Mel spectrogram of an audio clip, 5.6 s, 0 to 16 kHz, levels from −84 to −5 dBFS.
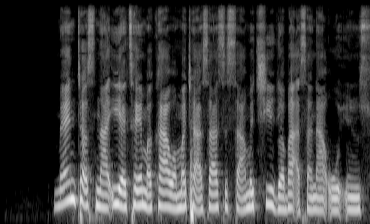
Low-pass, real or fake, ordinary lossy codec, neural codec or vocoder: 14.4 kHz; real; AAC, 64 kbps; none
